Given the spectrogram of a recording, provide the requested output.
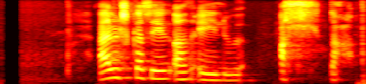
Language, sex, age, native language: Icelandic, male, 9, Icelandic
